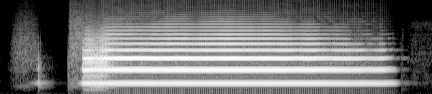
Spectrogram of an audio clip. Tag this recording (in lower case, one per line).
brass instrument
musical instrument
trumpet
music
